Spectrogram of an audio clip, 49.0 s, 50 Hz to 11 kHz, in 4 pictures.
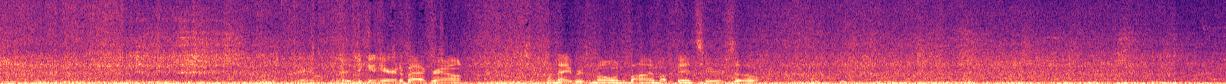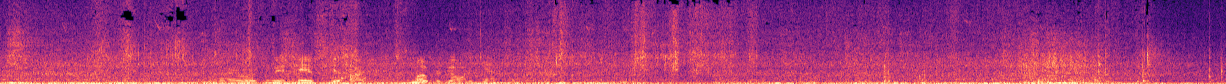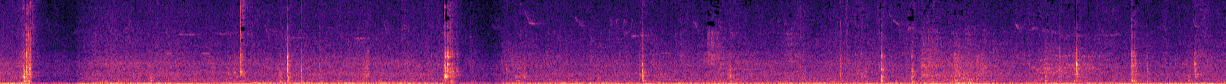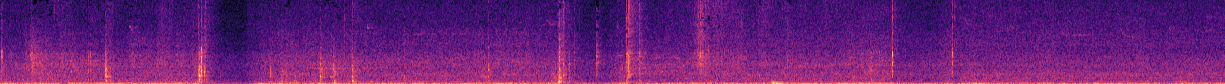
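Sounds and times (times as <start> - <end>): lawn mower engine running: 0.0 - 49.0
handling clicks and knocks: 22.5 - 44.8.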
